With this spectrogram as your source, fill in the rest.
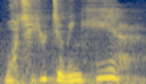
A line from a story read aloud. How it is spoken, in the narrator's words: he whispered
